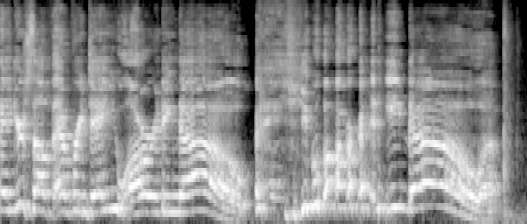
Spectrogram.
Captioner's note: giggles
